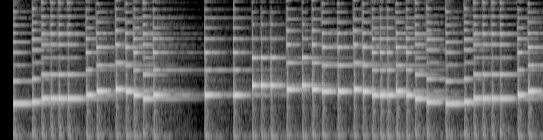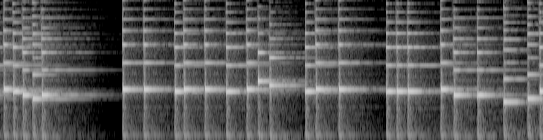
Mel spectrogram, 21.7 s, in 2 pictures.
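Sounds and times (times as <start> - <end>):
piano song: 0.3 - 21.7.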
